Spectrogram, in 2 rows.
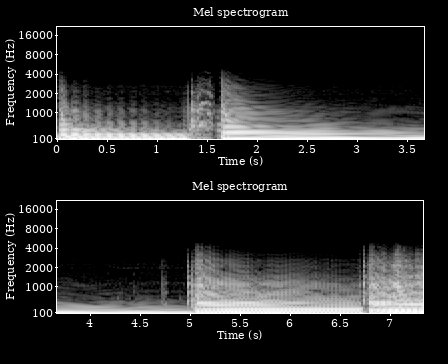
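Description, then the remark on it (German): A bass guitar track played through an Ampeg B15N tube amp emulation plugin, distorted, plays long sustained notes, thick and gritty with a crunchy amp tone, changing pitch a few times with brief gaps between notes. No voices. “B15N ist das, eine Nachbildung von dem Röhrenverstärker, und die klingt mit dem Amp so eingestellt wie folgt.”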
